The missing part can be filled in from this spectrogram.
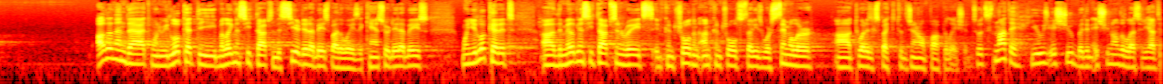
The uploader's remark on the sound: was recorded at the 2013 SDPA Fall Conference in Atlanta.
